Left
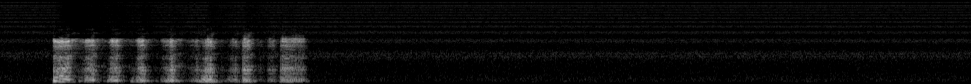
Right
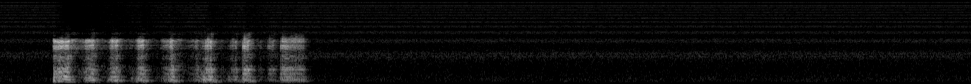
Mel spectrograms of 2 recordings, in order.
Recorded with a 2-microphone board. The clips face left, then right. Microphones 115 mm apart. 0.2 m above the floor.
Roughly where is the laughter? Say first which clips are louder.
Left 1 dB; left.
